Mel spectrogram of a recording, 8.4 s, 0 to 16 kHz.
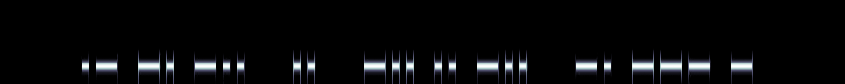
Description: Morse code, heard as a keyed tone, about 17 wpm, 700 Hz. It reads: AND I DID NOT
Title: Sets of 4 Words 17wpm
